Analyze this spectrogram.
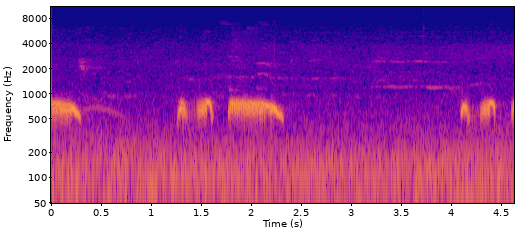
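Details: Spotted dove kept for luring wild birds in Lombok: a long falling coo, then two short notes and a long drawn coo, then two more short notes; faint distant whistles.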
